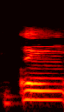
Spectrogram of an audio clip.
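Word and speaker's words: 公: Então, gung é G-O-N-G.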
